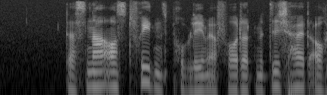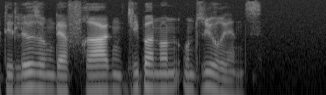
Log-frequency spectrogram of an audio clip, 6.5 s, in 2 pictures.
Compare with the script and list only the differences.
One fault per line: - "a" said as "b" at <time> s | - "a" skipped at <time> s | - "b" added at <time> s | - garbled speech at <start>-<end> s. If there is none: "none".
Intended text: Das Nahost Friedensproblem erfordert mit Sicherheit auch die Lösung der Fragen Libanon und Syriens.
none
